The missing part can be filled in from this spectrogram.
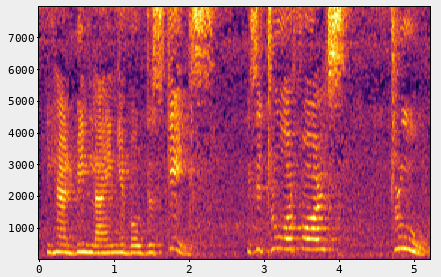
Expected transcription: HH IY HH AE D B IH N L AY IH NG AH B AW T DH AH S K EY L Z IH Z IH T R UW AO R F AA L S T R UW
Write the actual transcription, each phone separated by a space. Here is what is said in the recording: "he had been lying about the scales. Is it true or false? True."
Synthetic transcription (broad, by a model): HH IY HH AE D B IH N L AY IH NG AH B AW T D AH S K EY L S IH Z IH T R UW AO R F AA L S T R UW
